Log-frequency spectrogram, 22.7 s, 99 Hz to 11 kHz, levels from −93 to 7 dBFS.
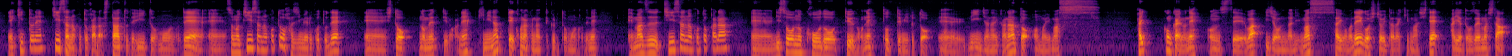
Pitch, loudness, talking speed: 170 Hz, -26 LUFS, 440 characters per minute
